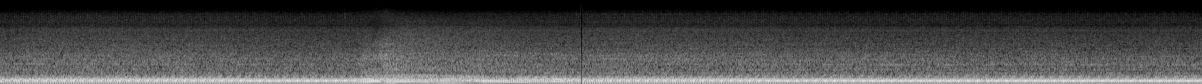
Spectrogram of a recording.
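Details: Nissan 180SX engine after accident, run on temporary fuel pump setup during inspection: steady even idle, low smooth hum, one brief blip around four seconds, no hunting; engine confirmed good — normal idle.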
